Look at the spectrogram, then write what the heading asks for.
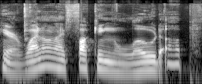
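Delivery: loud delivery, voice cracks partway through. Loading something up while streaming: voice crack. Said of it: "Did you hear that voice crack?".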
